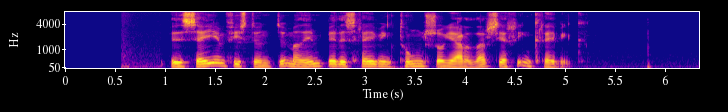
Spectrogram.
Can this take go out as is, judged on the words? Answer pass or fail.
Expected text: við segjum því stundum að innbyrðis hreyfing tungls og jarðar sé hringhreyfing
pass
